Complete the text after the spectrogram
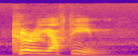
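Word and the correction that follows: Kiriathaim: Kiriathayim, pardon me, 7741.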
